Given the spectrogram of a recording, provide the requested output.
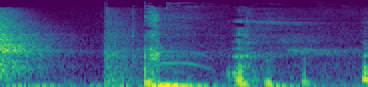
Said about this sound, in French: c'est ma fille. C'est ta fille qui tousse. on va lui souhaiter. Non, elle tousse pas, elle éternue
